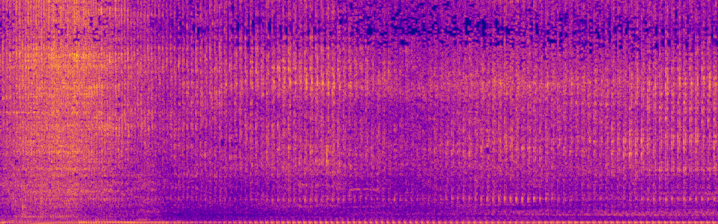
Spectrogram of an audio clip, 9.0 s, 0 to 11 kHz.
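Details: Yamaha NMAX version 1 scooter engine settling to idle with a rough, rapid ticking rattle on every beat, reported noisy and rough; camshaft bearing noise.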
